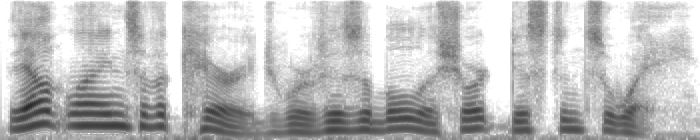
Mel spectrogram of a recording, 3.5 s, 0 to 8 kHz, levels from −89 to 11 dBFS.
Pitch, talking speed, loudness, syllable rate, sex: 150 Hz, 190 wpm, -20 LUFS, 6.6 syllables/s, male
